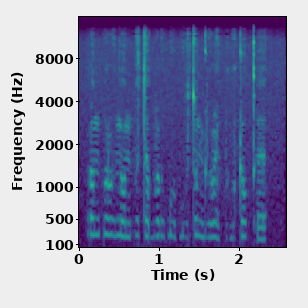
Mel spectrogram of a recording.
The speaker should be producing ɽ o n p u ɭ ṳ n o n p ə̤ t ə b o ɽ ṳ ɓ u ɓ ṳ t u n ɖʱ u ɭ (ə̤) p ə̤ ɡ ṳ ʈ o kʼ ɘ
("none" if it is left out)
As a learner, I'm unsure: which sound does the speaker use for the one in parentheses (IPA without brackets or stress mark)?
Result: ə̤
